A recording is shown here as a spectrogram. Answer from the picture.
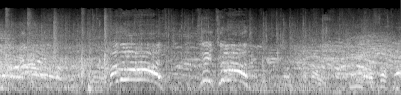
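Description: Players and spectators at a football match shouting over one another, with a long drawn-out shout about two seconds in and another a second later. A man calls "stay, stay" right at the end.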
